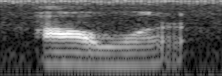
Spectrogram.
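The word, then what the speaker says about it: hour: जैसे for example with silent H, यहाँ पे साइलेंट एच है। An honest, an आवर, एन एयर, एन आवर।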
